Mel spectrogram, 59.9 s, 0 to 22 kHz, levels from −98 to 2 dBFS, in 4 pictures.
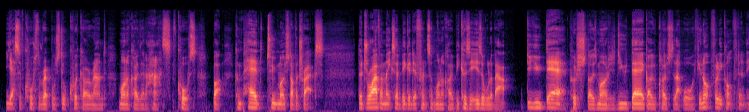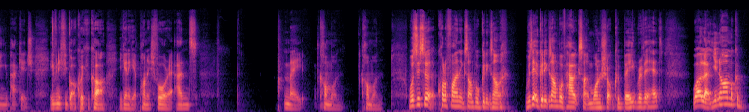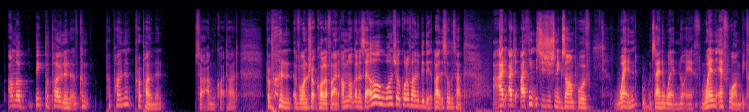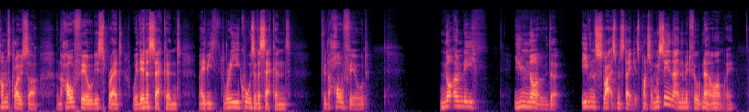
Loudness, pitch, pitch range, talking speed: -23 LUFS, 120 Hz, 105-140 Hz, 195 wpm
